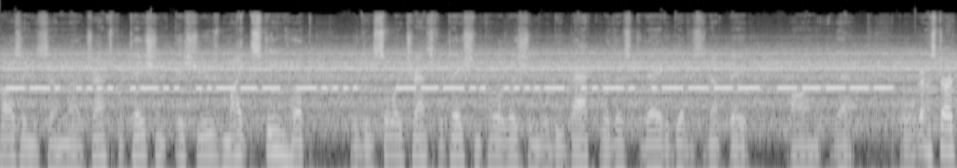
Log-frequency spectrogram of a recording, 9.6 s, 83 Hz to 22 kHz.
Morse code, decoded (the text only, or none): GHL26 84F10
